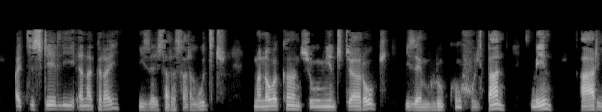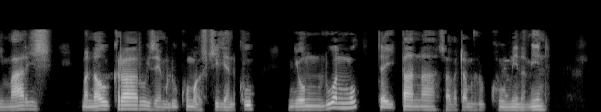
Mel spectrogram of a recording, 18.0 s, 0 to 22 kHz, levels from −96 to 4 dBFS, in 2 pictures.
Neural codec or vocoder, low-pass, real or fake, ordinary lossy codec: codec, 16 kHz, 2 kbps, X-Codec, HuBERT features, trained on balanced general audio; 7.2 kHz; fake; MP3, 32 kbps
